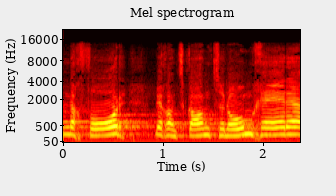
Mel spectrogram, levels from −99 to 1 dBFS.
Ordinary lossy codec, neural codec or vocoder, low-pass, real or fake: none; none; 14.4 kHz; real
